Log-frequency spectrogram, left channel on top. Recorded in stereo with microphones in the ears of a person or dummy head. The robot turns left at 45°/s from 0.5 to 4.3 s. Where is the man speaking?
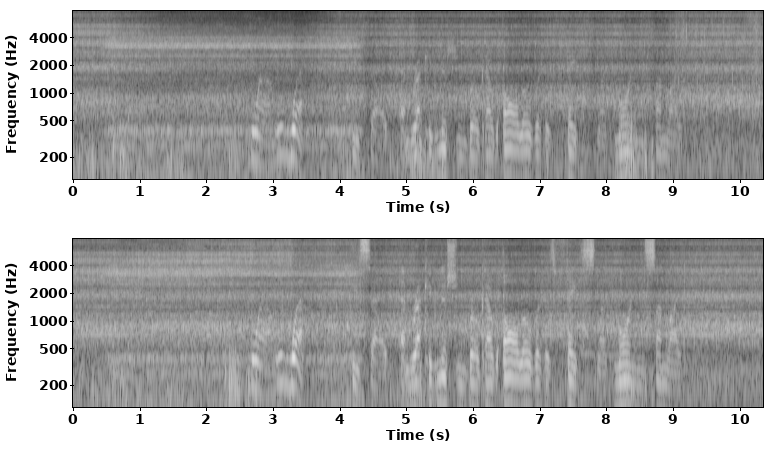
15° right; by 9.3 s 90° right.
